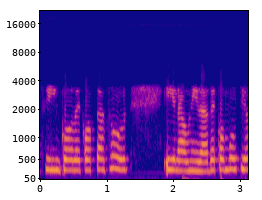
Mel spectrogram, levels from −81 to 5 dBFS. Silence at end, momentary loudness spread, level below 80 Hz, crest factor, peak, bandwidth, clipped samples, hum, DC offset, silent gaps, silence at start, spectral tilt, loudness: 0 s; 10 LU; -58 dBFS; 14 dB; -6 dBFS; 3.7 kHz; under 0.1%; none; under 0.1%; none; 0.1 s; -7.5 dB/octave; -21 LUFS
